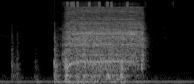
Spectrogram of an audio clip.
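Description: A power screwdriver whirs once for just under a second, fairly close, as a screw is backed out of an Epson Stylus Photo R280 printer, with a low steady hum underneath.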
